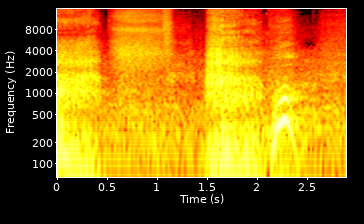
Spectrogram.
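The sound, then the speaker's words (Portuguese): A voice imitates loud, forceful sniffing: two or three breathy snorts in quick succession, the last one sharper with a brief nasal squeak. “Ah, eu um dia gostava de passar pela sala de espera depois de ser atendido, mas ter pó branco no nariz e estar a fungar.”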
